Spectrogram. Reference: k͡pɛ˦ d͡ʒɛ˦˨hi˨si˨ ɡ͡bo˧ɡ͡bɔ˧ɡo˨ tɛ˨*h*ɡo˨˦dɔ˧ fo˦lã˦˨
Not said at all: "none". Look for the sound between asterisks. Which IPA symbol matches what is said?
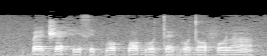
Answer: none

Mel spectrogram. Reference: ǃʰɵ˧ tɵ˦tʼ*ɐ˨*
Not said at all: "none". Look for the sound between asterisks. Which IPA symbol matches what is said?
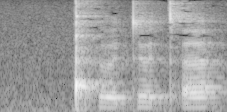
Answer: ɐ˦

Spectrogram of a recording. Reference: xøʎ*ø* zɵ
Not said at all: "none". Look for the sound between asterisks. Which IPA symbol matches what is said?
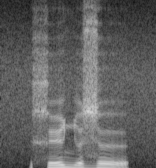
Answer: ɵ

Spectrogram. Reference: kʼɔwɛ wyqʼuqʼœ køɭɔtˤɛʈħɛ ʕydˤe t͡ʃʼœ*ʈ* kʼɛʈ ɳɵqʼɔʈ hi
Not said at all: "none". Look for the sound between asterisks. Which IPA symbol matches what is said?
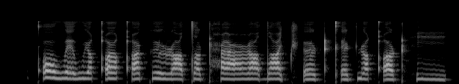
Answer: ʈ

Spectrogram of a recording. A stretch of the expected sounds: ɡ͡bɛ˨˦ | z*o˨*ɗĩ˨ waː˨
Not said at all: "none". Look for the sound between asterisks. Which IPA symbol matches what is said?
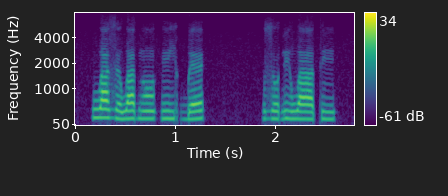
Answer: o˨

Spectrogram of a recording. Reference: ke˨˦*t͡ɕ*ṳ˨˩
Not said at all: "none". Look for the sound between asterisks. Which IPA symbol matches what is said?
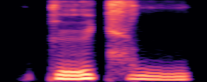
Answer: t͡ɕ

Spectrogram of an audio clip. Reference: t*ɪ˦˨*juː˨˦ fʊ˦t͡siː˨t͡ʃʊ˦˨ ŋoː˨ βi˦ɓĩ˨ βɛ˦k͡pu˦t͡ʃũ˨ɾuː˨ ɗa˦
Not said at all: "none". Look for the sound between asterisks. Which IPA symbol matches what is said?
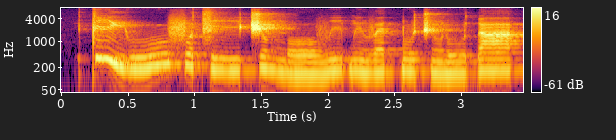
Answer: i˦˨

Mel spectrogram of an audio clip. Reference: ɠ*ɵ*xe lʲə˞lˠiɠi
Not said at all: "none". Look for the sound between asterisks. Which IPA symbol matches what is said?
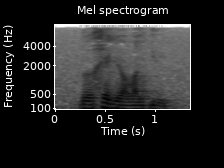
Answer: ɵ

